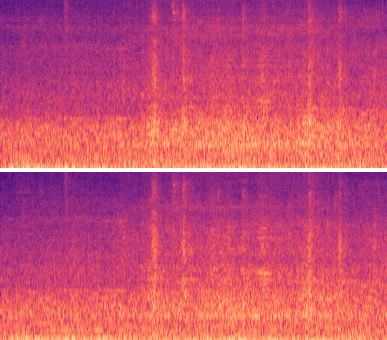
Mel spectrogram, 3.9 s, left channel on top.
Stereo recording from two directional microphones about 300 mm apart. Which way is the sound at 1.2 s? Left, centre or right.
Left.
